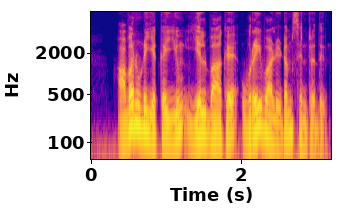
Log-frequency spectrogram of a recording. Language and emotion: Tamil, neutral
